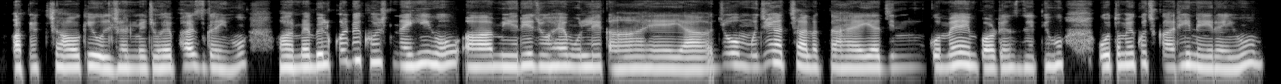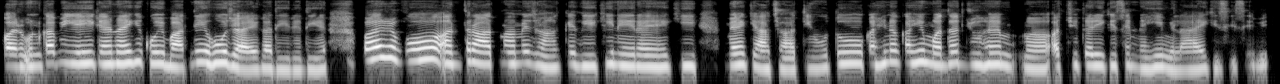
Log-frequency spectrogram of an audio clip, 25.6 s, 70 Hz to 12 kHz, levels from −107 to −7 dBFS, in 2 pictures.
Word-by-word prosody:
अपेक्षाओं 195 +1 +1
के 215 - +2
उलझन 190 -1 +3
में 185 0 -2
जो 185 0 -3
है 190 0 +3
फँस 210 -1 +2
गई 190 -2 -3
हूँ 195 +7 -8 0.4
और 195 0 +5
मैं 200 +1 +3
बिल्कुल 235 +6 +2
भी 305 - +3
खुश 270 -1 -1
नहीं 225 +4 +3
हूँ 225 -1 +2 0.2
अ, 200 0 +5
मेरे 210 +1 +1
जो 210 -1 -3
है 210 0 +3
मूल्य 205 0 -1
कहाँ 185 +1 -3
है 185 0 -2
या 180 -1 0 0.2
जो 230 +4 -1
मुझे 210 +3 -8
अच्छा 225 -4 +1
लगता 195 0 -4
है 190 0 0
या 190 0 +2
जिनको 195 +1 -9
मैं 220 +5 +3
इम्पोर्टेंस 195 -3 0
देती 195 +2 -8
हूँ, 225 +3 0 0.4
वो 210 - +5
तो 225 - -4
मैं 230 +1 +2
कुछ 250 -3 -6
कर 200 -1 -3
ही 230 +1 +1
नहीं 195 -3 -1
रही 185 -1 -3
हूँ। 235 +7 -3 0.2
पर 210 -1 +5
उनका 210 +4 +2
भी 260 +1 -7
यही 250 +1 +2
कहना 245 0 +1
है 255 +1 +4
कि 275 - -1
कोई 250 -1 0
बात 195 -1 +5
नहीं 270 0 0
हो 260 +1 +4
जाएगा 180 -4 +2
धीरे-धीरे। 170 0 -8 0.4
पर 345 +4 +8
वो 290 +1 +4 0.2
अंतरात्मा 245 -1 +3
में 255 +1 -6
झाँक 200 -4 -5
के 240 -1 -6
देख 215 -1 -3
ही 245 - -2
नहीं 220 -2 -1
रहे 205 -1 0
हैं 200 +1 -2
कि 215 -1 -3 0.3
मैं 225 +1 +3
क्या 190 -4 -1
चाहती 170 0 -6
हूँ 185 +2 -10
तो 250 +1 -1
कहीं 240 +1 -2
न - - 0
कहीं 260 +2 +1
मदद 235 +3 0
जो 230 - -4
है 240 - +2
अ, 185 -5 -4
अच्छी 225 +2 -4
तरीके 220 -1 -3
से 225 +3 -12
नहीं 195 0 -5
मिला 170 -2 -7
है 175 +2 -4
किसी 180 +5 -17
से 220 +3 -20
भी। 220 +1 -12
210 Hz, 210 wpm, -23 LUFS, 190-235 Hz, 0.4 s, पर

